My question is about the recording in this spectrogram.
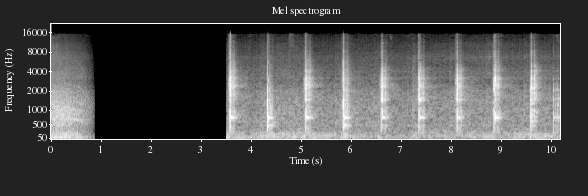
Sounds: music

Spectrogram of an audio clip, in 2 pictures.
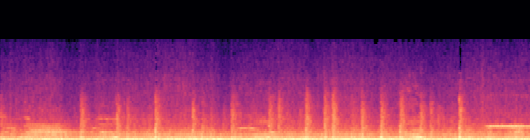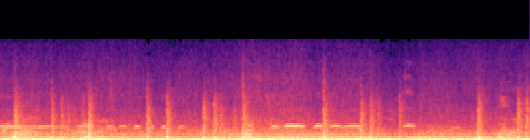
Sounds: speech, music

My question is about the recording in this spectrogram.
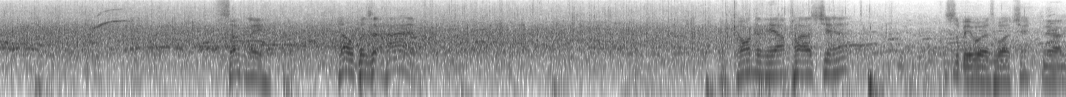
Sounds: playing tennis

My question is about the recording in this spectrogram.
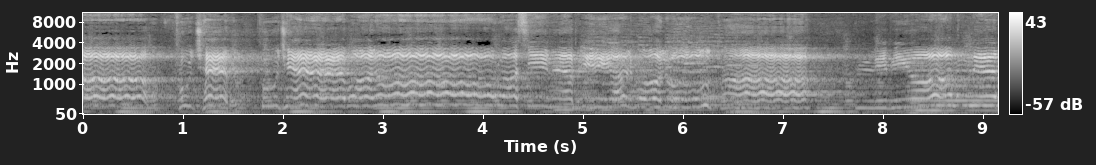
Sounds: music

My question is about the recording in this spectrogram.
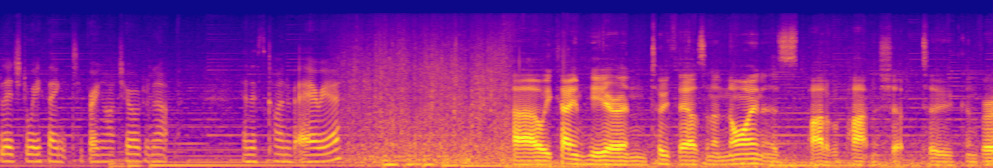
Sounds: speech, music

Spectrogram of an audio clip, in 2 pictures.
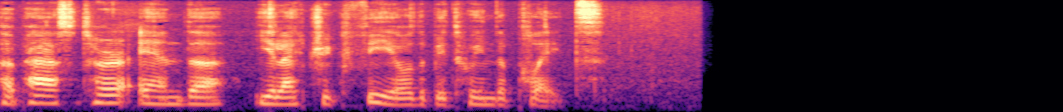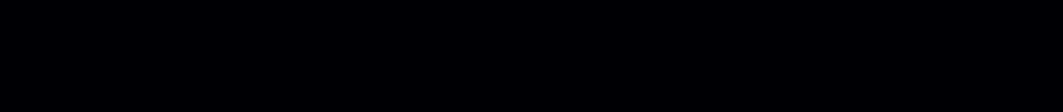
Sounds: speech

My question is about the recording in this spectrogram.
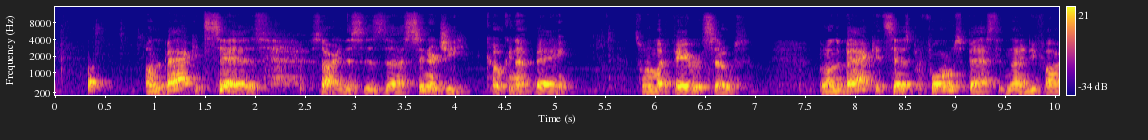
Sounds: speech

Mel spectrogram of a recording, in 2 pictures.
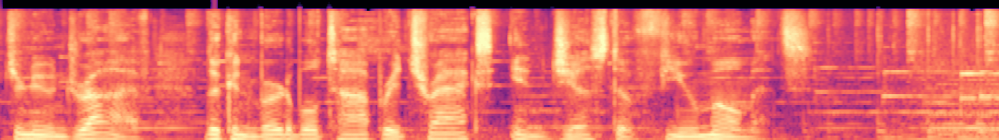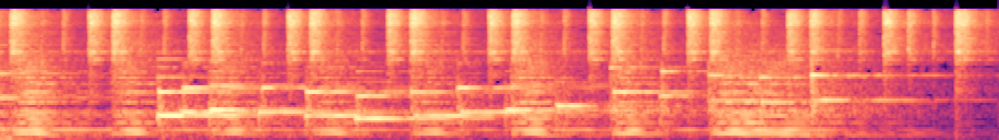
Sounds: music, speech, vibraphone

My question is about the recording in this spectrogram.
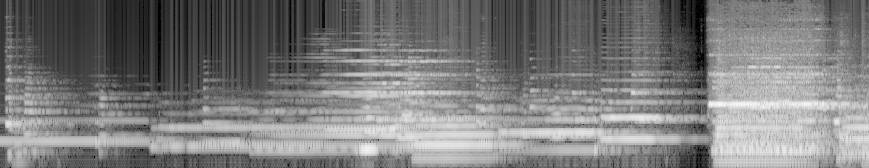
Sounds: clarinet, music, musical instrument, orchestra, wind instrument

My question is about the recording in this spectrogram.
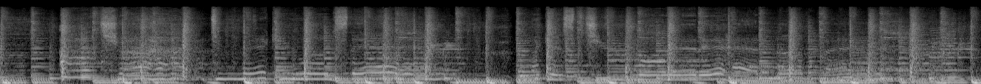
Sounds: music

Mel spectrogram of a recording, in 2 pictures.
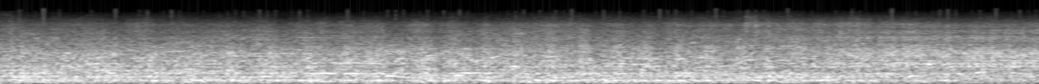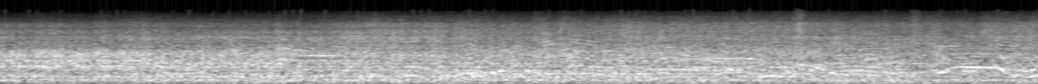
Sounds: speech

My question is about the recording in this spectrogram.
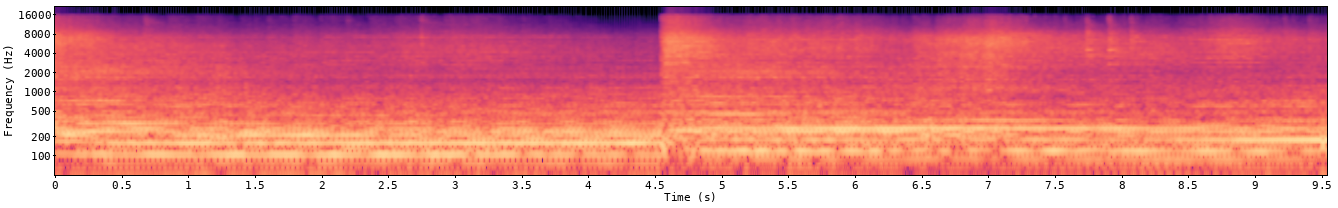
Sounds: music

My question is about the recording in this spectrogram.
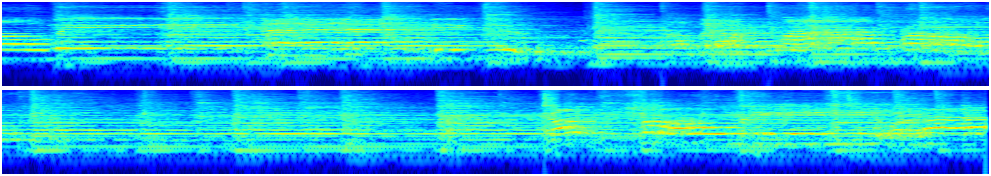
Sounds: music, male singing

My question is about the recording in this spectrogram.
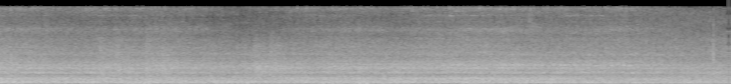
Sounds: vehicle, train, train wagon

